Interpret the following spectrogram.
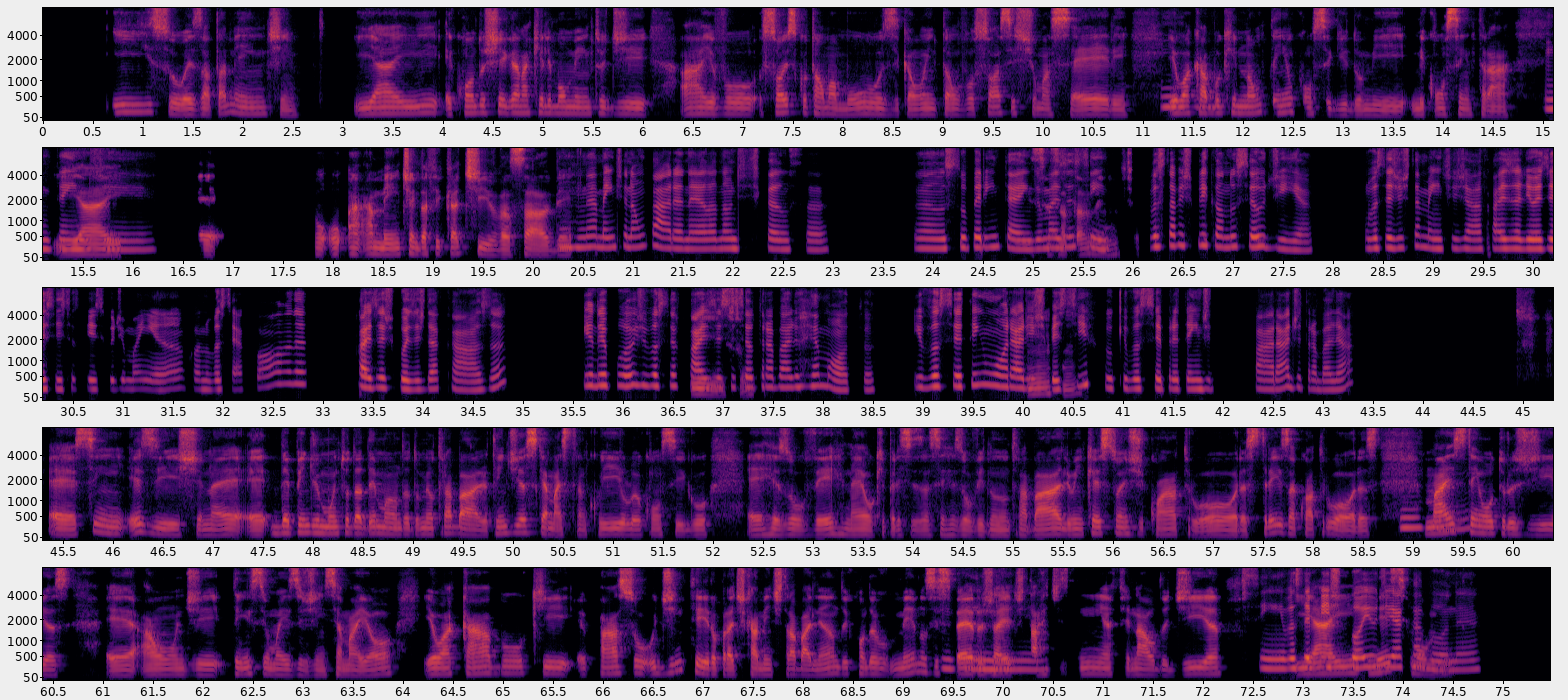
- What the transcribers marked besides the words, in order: tapping
- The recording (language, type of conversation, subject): Portuguese, advice, Como posso relaxar em casa depois de um dia cansativo?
